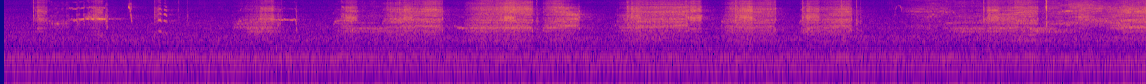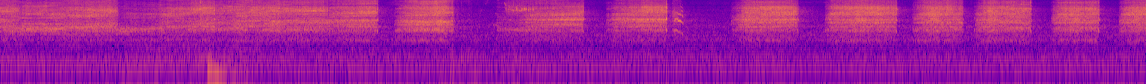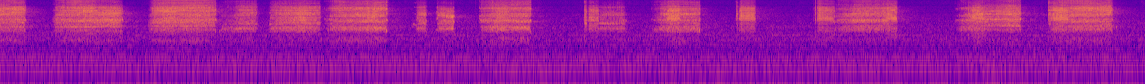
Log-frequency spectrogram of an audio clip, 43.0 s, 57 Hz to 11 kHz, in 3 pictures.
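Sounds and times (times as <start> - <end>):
steady low hum: 0.1 - 23.9
chicks raspy hissing calls: 4.2 - 22.3.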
